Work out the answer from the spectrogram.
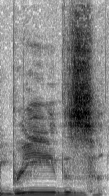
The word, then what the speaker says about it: breathes: an error of devoicing so in a word like breathe for example he breathes um he breathes deeply this should be the Z and the Z sound voiced and sometimes people will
